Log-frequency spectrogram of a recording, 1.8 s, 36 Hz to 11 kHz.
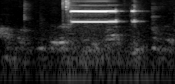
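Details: Microtek 825 A2 Plus inverter powering on in a quiet room: one shrill, steady half-second high beep as it immediately drops to battery-low while showing high current draw; no current back in the main lead, relay considered but doubted.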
